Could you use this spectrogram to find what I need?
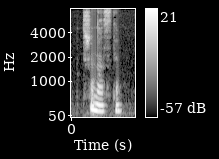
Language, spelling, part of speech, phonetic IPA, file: Polish, trzynasty, adjective / noun, [ṭʃɨ̃ˈnastɨ], LL-Q809 (pol)-trzynasty.wav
